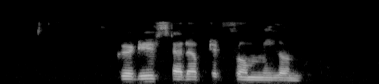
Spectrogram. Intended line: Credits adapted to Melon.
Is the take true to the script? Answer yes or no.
no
